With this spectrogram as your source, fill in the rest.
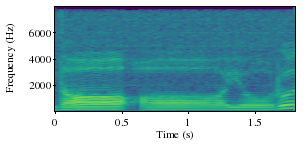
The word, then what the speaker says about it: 넣어요: 아어라면 자, 주스를 냉장고에 넣어요라고 발음을 하시면 히읗 소리가 안 나요. 그래서 우리는 뭐라고 발음하냐면 그냥 넣어요로 들려요. 그죠?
